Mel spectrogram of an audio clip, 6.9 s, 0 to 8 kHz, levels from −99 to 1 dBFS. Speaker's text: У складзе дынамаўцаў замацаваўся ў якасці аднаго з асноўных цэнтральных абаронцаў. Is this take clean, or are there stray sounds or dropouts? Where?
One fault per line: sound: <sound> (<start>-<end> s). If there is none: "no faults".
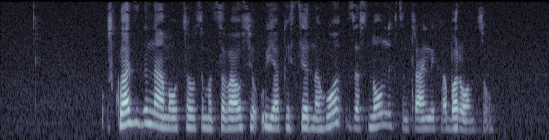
no faults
